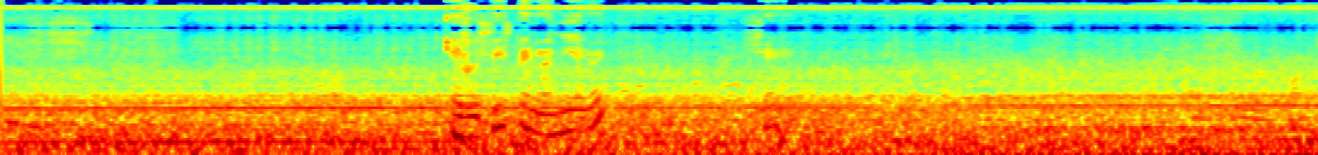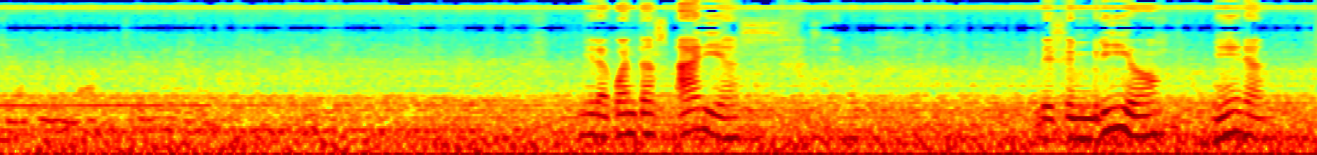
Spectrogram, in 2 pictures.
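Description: A train rumbles steadily along the tracks with a low, constant drone.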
